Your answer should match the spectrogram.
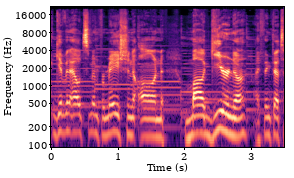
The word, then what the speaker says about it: Magearna: out some information on Maga I think that's how it's pronounced now uh instead of magana or maana it is Mna I'm assuming it's that because you know like gear like metal steel it's human made I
